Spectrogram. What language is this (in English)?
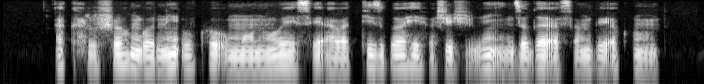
Kinyarwanda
